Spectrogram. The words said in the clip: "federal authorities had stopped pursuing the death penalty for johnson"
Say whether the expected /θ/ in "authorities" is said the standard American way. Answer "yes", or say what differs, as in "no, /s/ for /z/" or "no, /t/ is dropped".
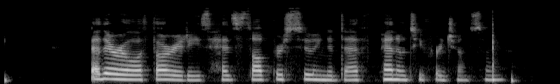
yes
